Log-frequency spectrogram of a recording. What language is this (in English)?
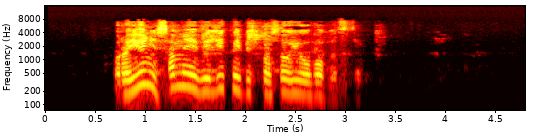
Belarusian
